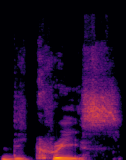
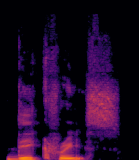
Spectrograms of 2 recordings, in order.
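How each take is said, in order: First: DeCREASE, second syllable drawn out; verb stress. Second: DEcrease, first syllable stressed; noun stress. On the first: Teacher shows students the verb form, slow stress on CREASE in "decrease". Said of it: "the stress is on the second syllable". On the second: Teacher shows students the noun form, stress on DE in "decrease". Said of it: "the stress is on the first syllable". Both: Shown as a demonstration.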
